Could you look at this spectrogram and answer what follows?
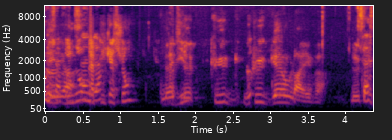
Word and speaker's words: QGo Live: le QGo Live.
